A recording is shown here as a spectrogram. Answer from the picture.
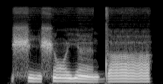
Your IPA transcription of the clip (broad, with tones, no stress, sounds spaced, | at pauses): ʃ i˨ ʃ ɔ̃˧ j ɛ̃˨ d a˧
